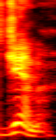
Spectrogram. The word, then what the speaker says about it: Gemma: name Gemma or Gemma it's Gemma it's with a soft basically a soft wow um she she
